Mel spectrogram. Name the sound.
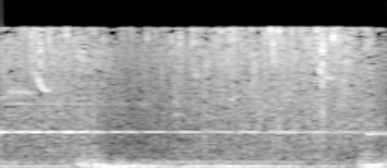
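rain falling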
